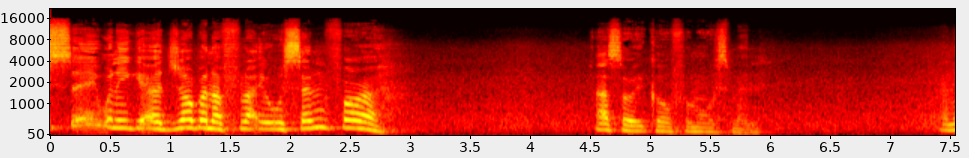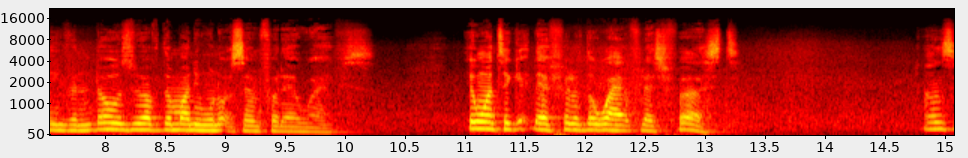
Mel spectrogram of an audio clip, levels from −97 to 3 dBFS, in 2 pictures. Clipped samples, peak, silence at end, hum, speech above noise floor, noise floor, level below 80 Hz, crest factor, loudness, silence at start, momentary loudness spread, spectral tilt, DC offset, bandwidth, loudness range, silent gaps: under 0.1%; -10 dBFS; 0 s; none; 31 dB; -58 dBFS; -66 dBFS; 20 dB; -27 LUFS; 0 s; 16 LU; -3.5 dB/octave; under 0.1%; 16 kHz; 9 LU; none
